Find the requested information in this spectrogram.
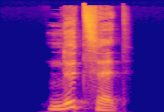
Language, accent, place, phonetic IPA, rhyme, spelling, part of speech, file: German, Germany, Berlin, [ˈnʏt͡sət], -ʏt͡sət, nützet, verb, De-nützet.ogg
- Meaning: second-person plural subjunctive I of nützen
